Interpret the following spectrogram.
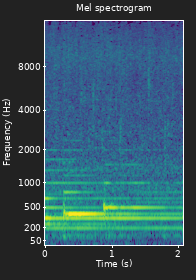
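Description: Soft solo piano music: a few gentle notes struck in the first second ring on and slowly fade, over a faint steady hiss.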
